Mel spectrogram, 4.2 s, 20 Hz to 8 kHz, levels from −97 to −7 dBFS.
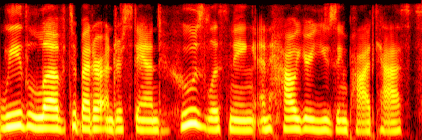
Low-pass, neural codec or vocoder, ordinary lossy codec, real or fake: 7.2 kHz; none; AAC, 48 kbps; real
